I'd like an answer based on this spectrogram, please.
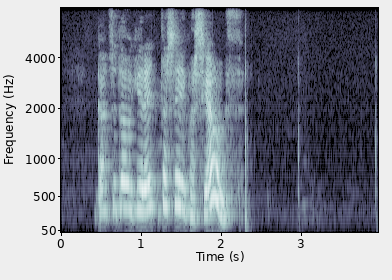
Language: Icelandic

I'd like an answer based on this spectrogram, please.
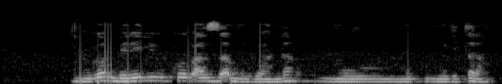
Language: Kinyarwanda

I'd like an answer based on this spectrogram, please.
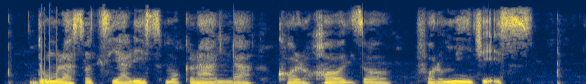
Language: Esperanto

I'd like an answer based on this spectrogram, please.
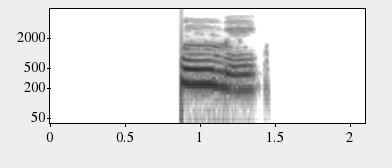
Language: Urdu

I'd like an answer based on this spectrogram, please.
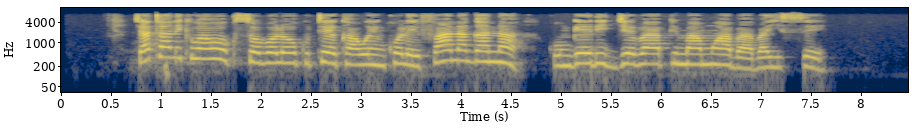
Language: Ganda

